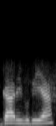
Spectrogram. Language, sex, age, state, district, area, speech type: Bodo, female, 45-60, Assam, Udalguri, rural, conversation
